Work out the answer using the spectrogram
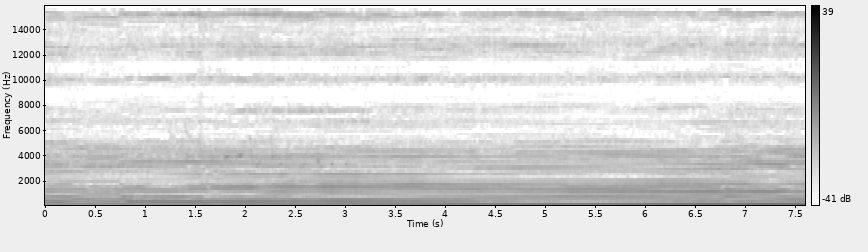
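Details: Yamaha F40 outboard power trim motor, previously slow and loud, after trim repair: smooth, steady electric hum at constant pitch, no grinding or straining; works much better than before, normal operation.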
